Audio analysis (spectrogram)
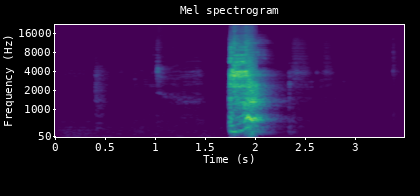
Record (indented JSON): {
  "cough_length": "3.5 s",
  "cough_amplitude": 32768,
  "cough_signal_mean_std_ratio": 0.26,
  "survey_phase": "beta (2021-08-13 to 2022-03-07)",
  "age": "65+",
  "gender": "Male",
  "wearing_mask": "No",
  "symptom_none": true,
  "smoker_status": "Ex-smoker",
  "respiratory_condition_asthma": false,
  "respiratory_condition_other": false,
  "recruitment_source": "REACT",
  "submission_delay": "1 day",
  "covid_test_result": "Negative",
  "covid_test_method": "RT-qPCR",
  "influenza_a_test_result": "Negative",
  "influenza_b_test_result": "Negative"
}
